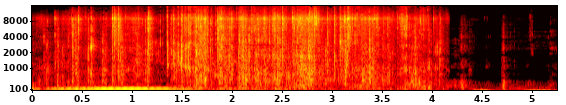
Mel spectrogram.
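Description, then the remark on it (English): Loud crunching of Indian curry-flavored Doritos tortilla chips, a dense burst of crackly bites lasting about four seconds over a faint low hum, then trailing off into a few quiet chews. “Indian curry Doritos. You guys ready for the crunch off?”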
